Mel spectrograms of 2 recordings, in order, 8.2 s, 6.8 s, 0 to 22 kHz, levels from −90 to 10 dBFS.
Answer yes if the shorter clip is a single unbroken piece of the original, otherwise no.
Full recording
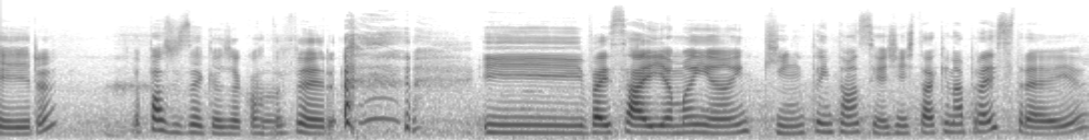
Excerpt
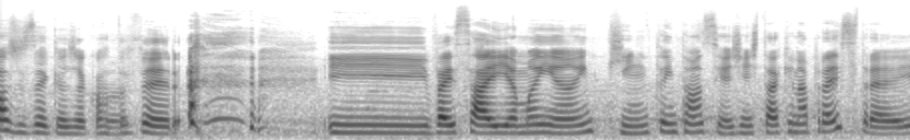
yes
